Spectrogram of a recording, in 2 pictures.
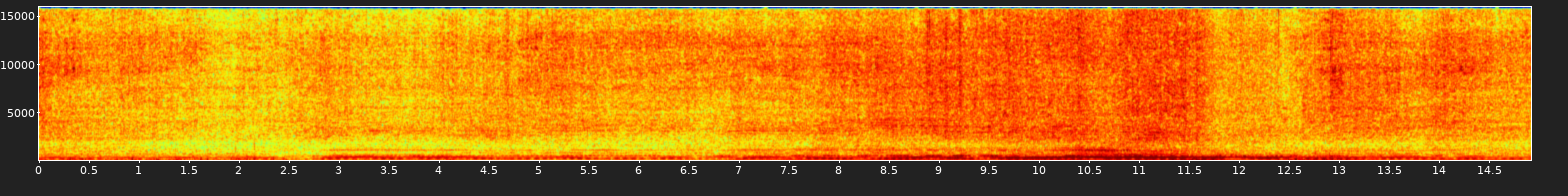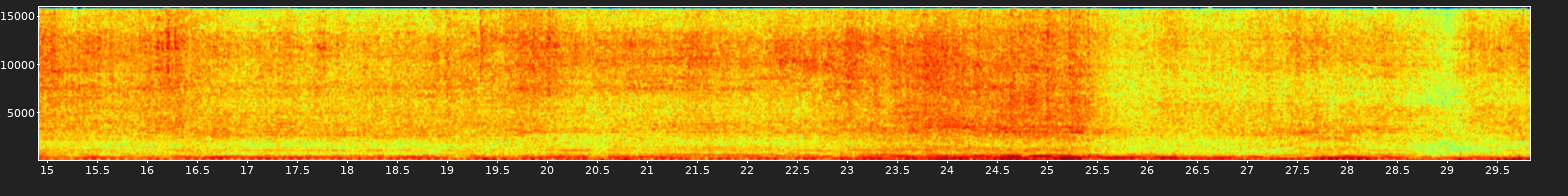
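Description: Petrol lawn mower engine running steadily at cutting speed, its pitch stepping up slightly about three seconds in.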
